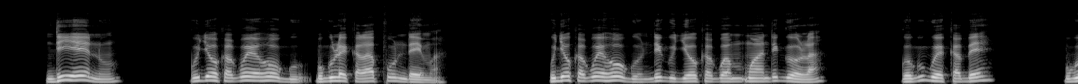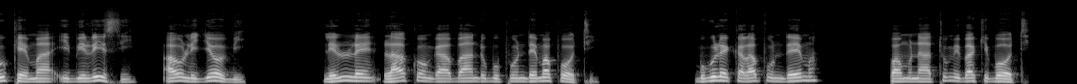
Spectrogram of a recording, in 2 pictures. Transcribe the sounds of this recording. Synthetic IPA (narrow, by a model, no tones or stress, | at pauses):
ndijɛnu | ɡ̥uɟɔkaɡwɛhɔɡubuɡulɛkalapundɛma̰ | ɡ̥uɟɔkaɡwɛhɔɡundiɡuɟɔkaɡwamwandiɡɔla | ɡ̥waɡuɡwɛkabɛː | buɡukɛmaʔibilisi | a̰uliɟɔbi | lilulɛlaːkɔŋɡabandubupundɛmapɔti | buɡulɛkalapundɛma | pamunaːtumibakibɔti̥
